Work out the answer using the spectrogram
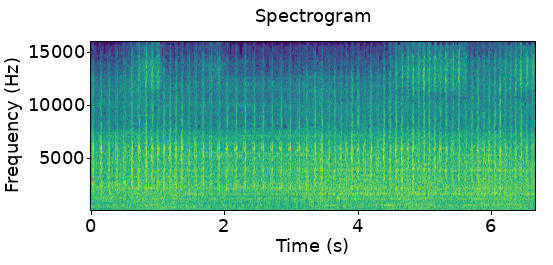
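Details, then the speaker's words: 1955 Chevrolet 210 sedan, long-stored, running on tank gas after readjusting one rocker: quick light ticking about four per second over steady idle; one noisy hydraulic lifter still clattering, not yet located. "all right yeah we have a noisy one we'll find it not a problem"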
